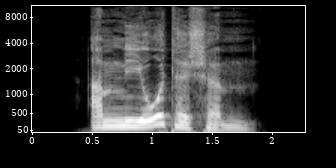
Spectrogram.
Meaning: strong dative masculine/neuter singular of amniotisch
- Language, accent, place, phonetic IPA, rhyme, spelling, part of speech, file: German, Germany, Berlin, [amniˈoːtɪʃm̩], -oːtɪʃm̩, amniotischem, adjective, De-amniotischem.ogg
